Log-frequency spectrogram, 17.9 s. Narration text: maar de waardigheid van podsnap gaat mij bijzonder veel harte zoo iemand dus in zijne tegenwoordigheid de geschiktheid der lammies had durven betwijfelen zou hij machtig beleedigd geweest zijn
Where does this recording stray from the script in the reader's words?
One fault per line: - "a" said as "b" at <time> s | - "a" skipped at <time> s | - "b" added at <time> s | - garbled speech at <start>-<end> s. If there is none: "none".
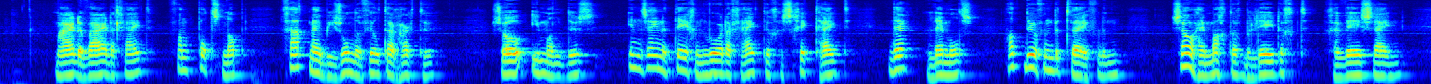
- "ter" added at 4.8 s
